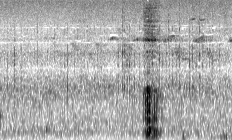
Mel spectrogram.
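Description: Quiet field ambience, broken once about one and a half seconds in by a short voiced sound, like a brief grunt or hum.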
